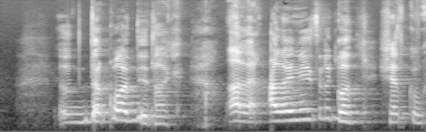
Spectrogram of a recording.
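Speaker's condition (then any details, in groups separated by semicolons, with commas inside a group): Cerebral palsy, quadriplegic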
